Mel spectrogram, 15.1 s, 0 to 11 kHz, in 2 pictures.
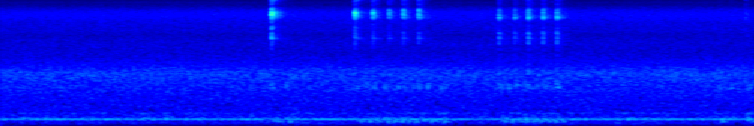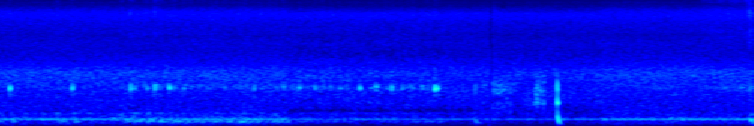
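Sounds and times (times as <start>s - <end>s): typewriter keystrokes: 5.0s - 5.7s.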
